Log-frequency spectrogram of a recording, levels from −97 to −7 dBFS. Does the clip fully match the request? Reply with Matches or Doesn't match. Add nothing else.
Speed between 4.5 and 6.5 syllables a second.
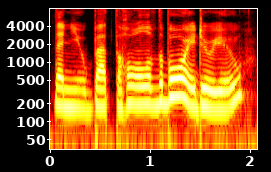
Matches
